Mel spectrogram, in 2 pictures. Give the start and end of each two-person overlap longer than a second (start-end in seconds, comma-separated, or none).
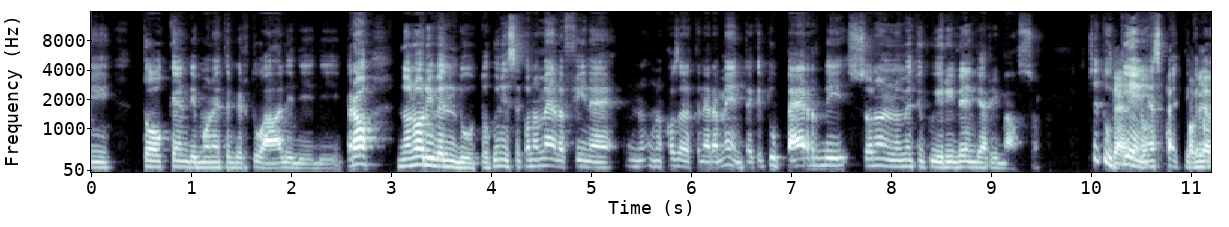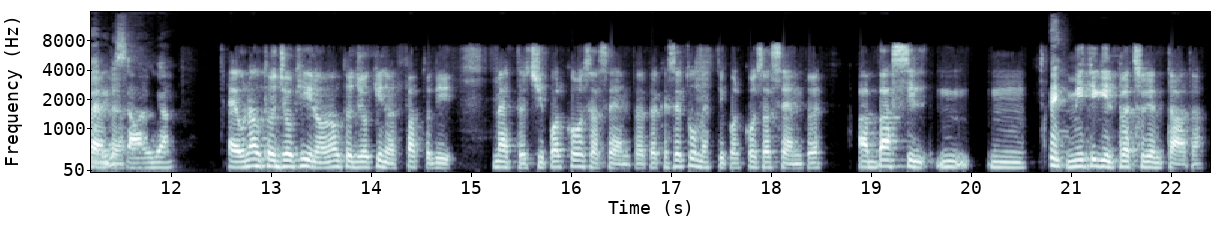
10.1-11.6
